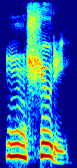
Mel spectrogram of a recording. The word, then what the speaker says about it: Ncuti: mispronouncing his own name, that it's Ncuti, like there's an N sound in it, properly and ethnically.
